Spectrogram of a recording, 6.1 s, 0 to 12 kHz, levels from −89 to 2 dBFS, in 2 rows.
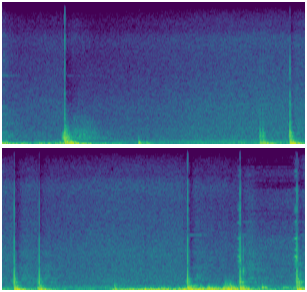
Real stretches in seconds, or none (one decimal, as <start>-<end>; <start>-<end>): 0.0-6.1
